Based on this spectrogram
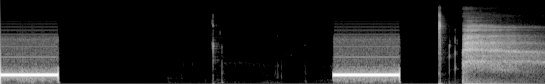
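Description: A telephone ringing tone while a call is placed: two steady, mid-pitched beeps about four seconds apart, each under a second long, followed by a sharp click and a decaying rustling noise.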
